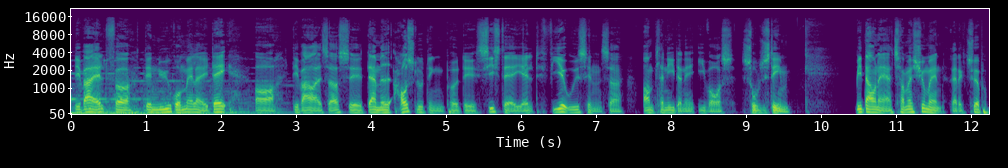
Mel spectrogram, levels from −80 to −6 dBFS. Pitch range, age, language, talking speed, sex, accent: 80-100 Hz, 30-49, Danish, 175 wpm, male, native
